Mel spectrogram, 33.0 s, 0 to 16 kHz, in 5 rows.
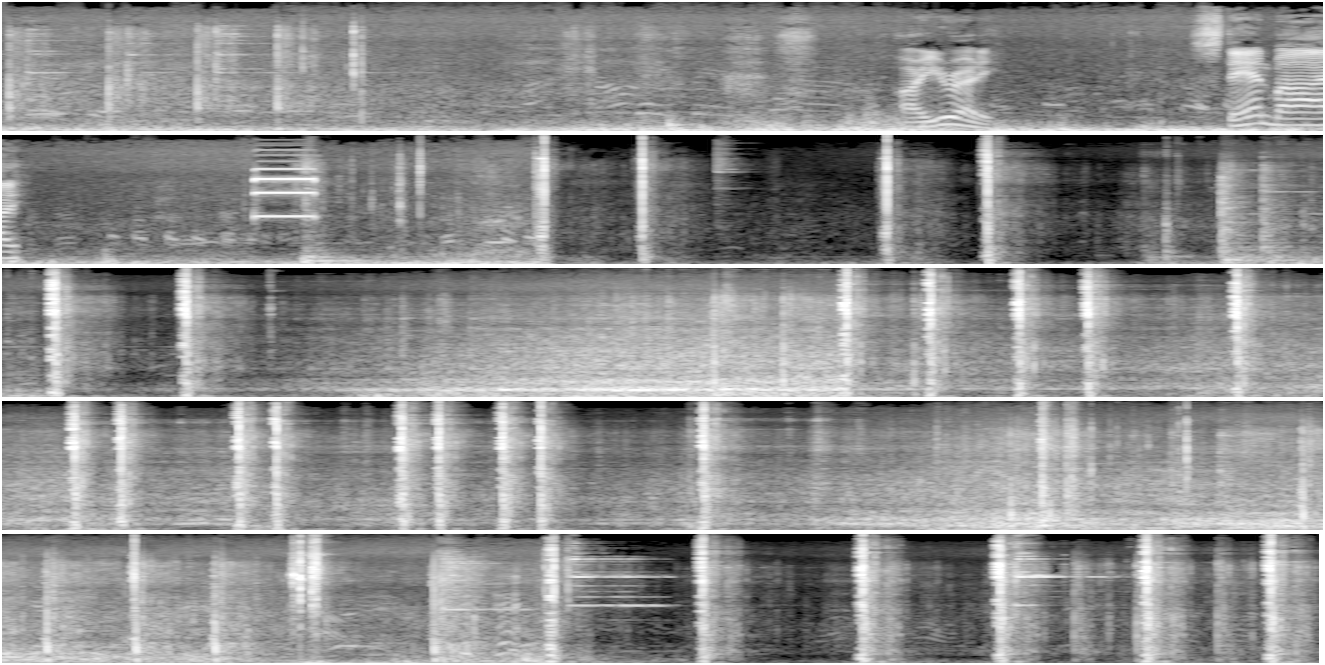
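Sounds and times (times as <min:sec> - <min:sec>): pistol shots: 0:11.0 - 0:11.8, 0:20.2 - 0:22.6, 0:29.9 - 0:33.0.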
